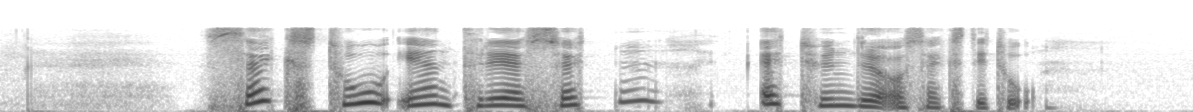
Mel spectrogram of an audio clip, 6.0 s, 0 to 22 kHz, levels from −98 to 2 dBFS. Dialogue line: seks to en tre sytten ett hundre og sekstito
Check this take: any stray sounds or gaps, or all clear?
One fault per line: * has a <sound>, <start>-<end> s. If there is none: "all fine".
all fine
